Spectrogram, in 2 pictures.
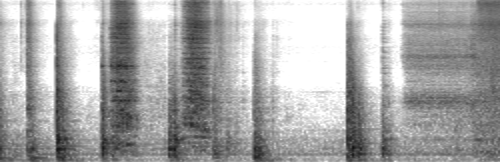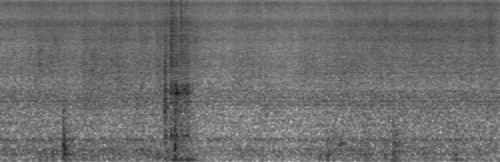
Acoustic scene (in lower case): kitchen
